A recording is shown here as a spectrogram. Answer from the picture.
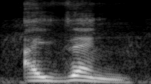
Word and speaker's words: Edén: Y la palabra Edén en el hebreo es la palabra 5731 que que se escribe Edén, se pronuncia aidén, que significa la región del hogar de Adam.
